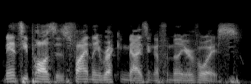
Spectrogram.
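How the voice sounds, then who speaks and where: A man's voice: lowish voice, fast, pushed and bright, no room sound, highs cut off. A man reading stage directions as the narrator of a play table read, in scripted narration.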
